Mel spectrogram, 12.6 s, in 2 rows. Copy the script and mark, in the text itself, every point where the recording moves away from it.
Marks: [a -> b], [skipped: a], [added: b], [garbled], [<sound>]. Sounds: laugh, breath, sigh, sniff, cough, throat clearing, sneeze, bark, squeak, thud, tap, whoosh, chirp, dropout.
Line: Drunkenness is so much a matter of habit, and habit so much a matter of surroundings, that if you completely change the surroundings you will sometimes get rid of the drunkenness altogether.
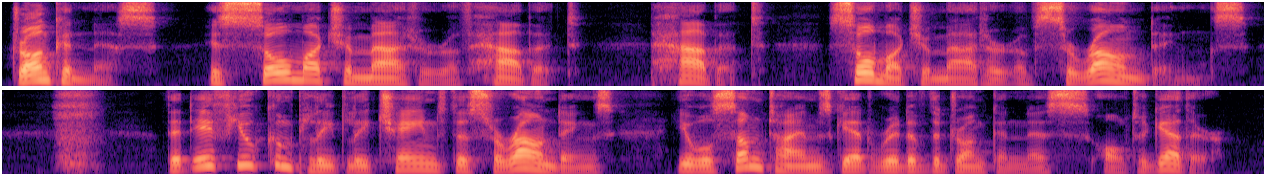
Drunkenness is so much a matter of habit, [skipped: and] habit so much a matter of surroundings, [sniff] that if you completely change the surroundings you will sometimes get rid of the drunkenness altogether.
